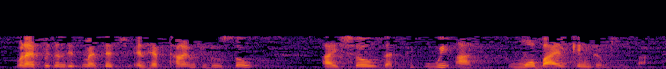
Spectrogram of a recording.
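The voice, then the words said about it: French accent. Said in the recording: “my French accent betrays me”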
